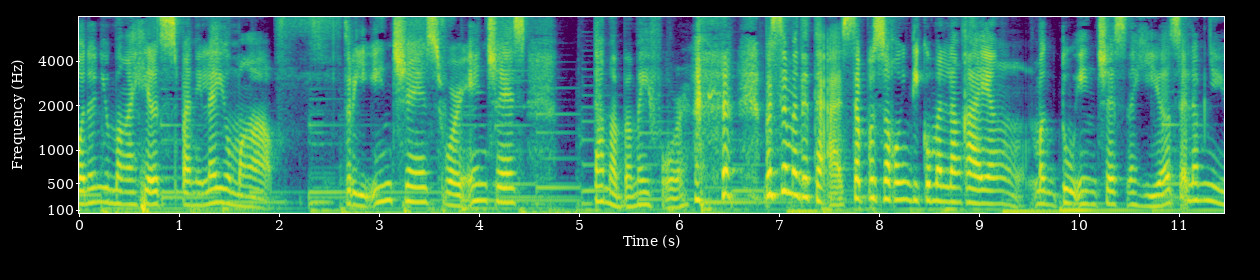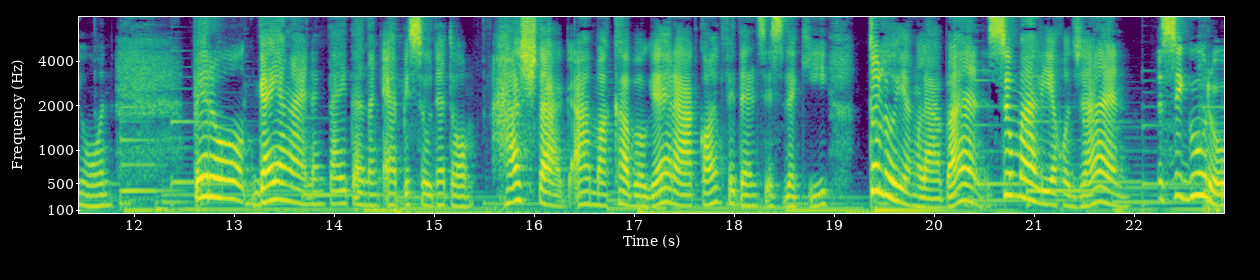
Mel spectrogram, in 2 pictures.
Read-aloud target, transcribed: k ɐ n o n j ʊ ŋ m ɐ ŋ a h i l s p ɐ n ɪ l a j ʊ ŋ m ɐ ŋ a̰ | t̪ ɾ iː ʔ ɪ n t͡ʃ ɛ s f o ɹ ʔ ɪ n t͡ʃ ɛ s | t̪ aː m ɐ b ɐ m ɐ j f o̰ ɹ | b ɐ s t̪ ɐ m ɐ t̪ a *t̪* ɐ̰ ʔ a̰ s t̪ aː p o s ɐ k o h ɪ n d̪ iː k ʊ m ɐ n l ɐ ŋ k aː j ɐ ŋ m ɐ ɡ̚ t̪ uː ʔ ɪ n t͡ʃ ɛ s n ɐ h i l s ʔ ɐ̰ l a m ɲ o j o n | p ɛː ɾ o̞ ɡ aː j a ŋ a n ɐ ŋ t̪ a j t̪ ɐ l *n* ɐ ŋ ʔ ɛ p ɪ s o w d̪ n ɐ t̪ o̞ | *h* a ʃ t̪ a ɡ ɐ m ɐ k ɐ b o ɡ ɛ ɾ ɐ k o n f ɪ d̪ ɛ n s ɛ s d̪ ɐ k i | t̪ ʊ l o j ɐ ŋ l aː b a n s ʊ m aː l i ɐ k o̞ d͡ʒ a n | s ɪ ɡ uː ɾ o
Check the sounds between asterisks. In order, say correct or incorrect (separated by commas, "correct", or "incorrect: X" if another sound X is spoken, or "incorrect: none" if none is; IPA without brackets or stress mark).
correct, correct, correct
